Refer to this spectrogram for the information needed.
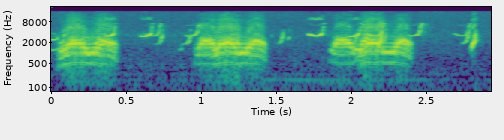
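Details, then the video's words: A mix of quail calls used for hunting, recorded 31 October 2025, with harsh, buzzy, rasping bursts about once a second, three in a row, and thin high chirps slipped between them. "گھونگے وال دوغلا چنگا بٹیروں کی مکس آواز quail bird sounds for hunting bater ki awaaz"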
